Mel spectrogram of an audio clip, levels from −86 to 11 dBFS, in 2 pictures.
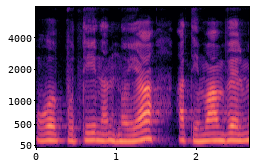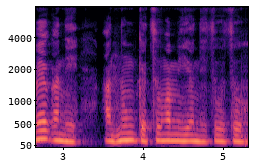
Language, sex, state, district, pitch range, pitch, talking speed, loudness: Mizo, male, Mizoram, Aizawl, 135-155 Hz, 145 Hz, 215 wpm, -17 LUFS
